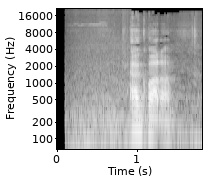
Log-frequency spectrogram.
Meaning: A long, flowing robe with wide sleeves worn by men in some parts of West Africa, often decorated with embroidery
- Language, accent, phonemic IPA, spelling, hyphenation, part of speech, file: English, General American, /æɡˈbɑdə/, agbada, ag‧ba‧da, noun, En-us-agbada.mp3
